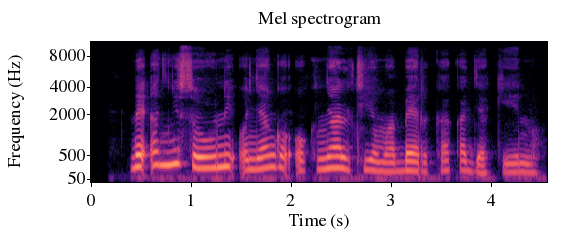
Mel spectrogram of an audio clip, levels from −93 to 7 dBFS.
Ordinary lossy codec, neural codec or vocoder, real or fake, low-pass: none; none; real; 9.9 kHz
